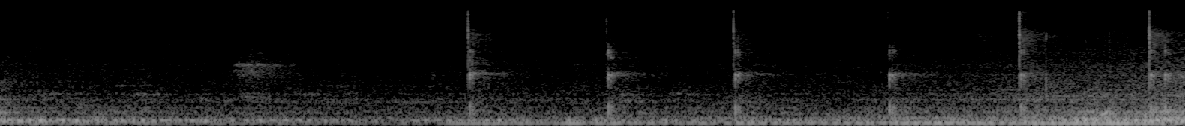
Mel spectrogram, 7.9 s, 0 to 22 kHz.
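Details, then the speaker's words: 12 V normally-closed (NC) water solenoid valve for an automatic tap, coil tested at 30 on a meter and powered from a 12 V car battery: sharp clicks about once a second over a low steady hum, with vibration felt, showing normal solenoid valve operation. "sini ada getaran selenoid valve ini adalah yang tipe NC ya atau normal close"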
